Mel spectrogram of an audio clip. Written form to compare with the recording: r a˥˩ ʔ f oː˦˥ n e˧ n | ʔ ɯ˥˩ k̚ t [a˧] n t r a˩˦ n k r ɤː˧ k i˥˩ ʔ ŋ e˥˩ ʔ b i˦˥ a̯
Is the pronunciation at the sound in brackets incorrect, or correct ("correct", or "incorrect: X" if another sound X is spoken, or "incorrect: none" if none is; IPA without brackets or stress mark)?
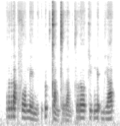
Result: incorrect: a˩˦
